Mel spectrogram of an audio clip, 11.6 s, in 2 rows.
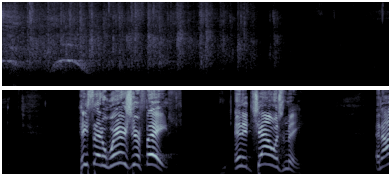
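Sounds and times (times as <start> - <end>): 
whistled cheer: 0.0 - 4.2
audience clapping: 0.0 - 4.5
speech: 7.0 - 8.4, 9.3 - 10.4, 11.4 - 11.6.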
